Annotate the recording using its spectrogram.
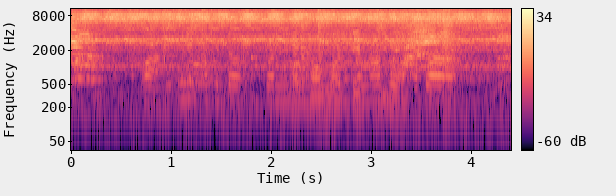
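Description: Crickets chirping steadily in a high, continuous trill, with faint voices of people talking in the background.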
